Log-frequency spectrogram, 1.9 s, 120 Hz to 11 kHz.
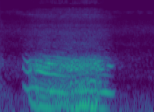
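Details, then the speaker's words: Loud, rattling, buzzy inspiratory snore in a 5-year-old girl while sleeping, reported as getting worse and keeping the family awake; parent asks whether this is normal; snoring. "so I don't think it's normal for a 5 years old to be sning like this. This is getting worse. Like seriously, we can't sleep"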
